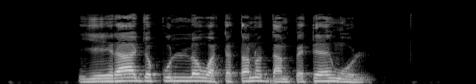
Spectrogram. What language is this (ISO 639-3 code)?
fue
